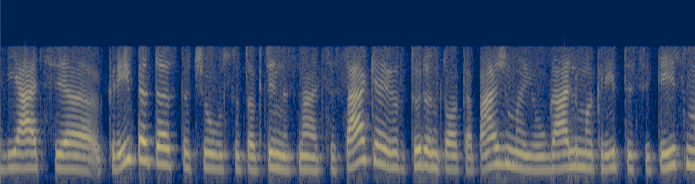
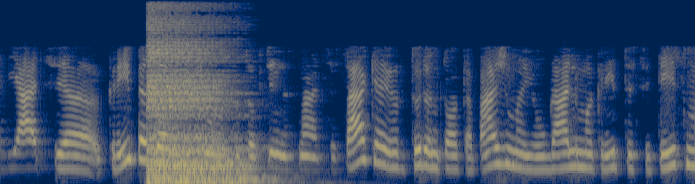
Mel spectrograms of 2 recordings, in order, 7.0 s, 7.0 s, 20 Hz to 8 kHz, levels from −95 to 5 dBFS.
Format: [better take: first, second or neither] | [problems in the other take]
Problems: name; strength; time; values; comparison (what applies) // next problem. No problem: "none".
first | noise reduction (classical method log-MMSE)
